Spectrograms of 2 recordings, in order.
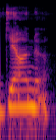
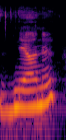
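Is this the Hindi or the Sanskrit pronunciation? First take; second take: Hindi; Sanskrit. First: It is said with the modern Hindi pronunciation. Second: It is said with the Sanskrit pronunciation. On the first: "Hindi, our modern way of pronouncing the same word is jnana" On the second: "In Sanskrit, it's jnana"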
